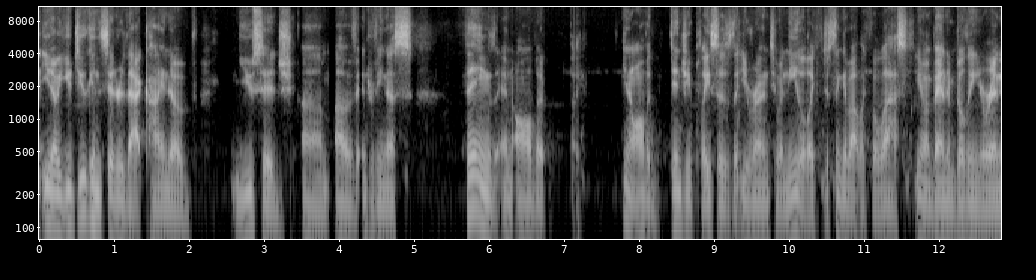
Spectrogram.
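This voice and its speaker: A middle-aged man co-hosting a casual book review podcast, talking in a rambling, halting way with plenty of swearing. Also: low voice. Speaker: podcast co-host. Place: indoor room, remote video call.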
